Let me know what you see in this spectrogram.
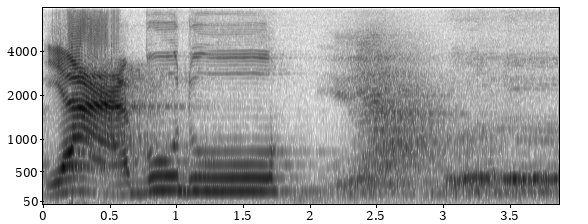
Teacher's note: suaranya tidak berubah menjadi sengau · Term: Ain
